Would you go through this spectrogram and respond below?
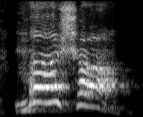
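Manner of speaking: hollow voice. Reading a story aloud, voicing a husband calling his wife: hollow voice. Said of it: "this is my hollow".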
